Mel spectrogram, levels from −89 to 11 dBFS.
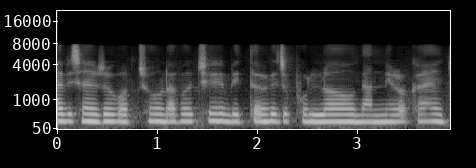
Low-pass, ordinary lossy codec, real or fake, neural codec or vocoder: none; none; fake; codec, 16 kHz, about 1 kbps, DyCAST, with the encoder's durations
